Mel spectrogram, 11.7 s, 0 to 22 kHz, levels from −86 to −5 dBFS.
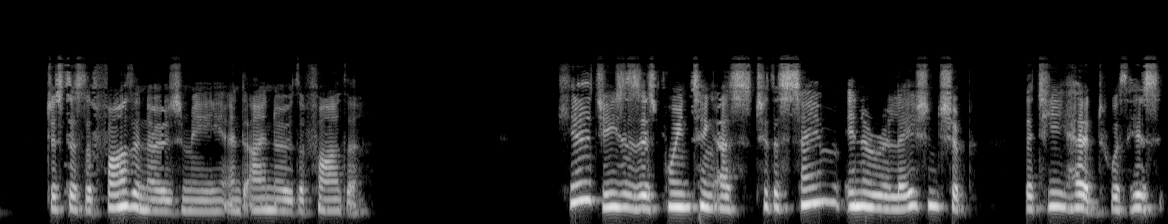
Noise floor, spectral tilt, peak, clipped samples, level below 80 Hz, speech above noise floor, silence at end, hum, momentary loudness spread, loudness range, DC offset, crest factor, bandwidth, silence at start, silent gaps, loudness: -82 dBFS; -4.5 dB/octave; -8 dBFS; under 0.1%; -76 dBFS; 58 dB; 0.1 s; none; 12 LU; 11 LU; under 0.1%; 18 dB; 8.2 kHz; 0.5 s; 4.03-4.94 s, 5.40-5.56 s; -25 LUFS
